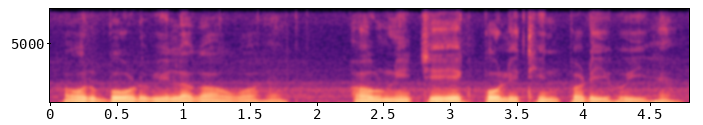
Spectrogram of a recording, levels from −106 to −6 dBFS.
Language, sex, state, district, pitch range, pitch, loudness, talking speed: Hindi, male, Uttar Pradesh, Shamli, 105-115 Hz, 110 Hz, -18 LUFS, 165 wpm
